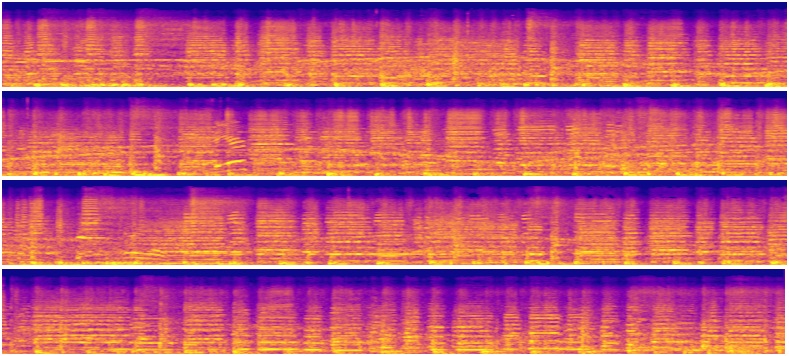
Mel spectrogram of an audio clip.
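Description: Marching band playing with brass and drums. A rising-and-falling pitch swoop repeats through the first half.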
